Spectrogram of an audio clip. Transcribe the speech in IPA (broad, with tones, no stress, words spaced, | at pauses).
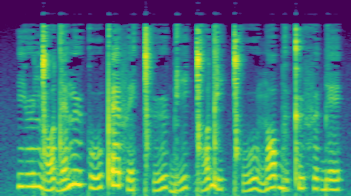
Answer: jʉː˦ŋ͡ǀɔ˩˧˩ dɛ˨˥ n̪ʉː˦kuː˨˥ pʼɛ˦fe˩˧˩ ǀʰʉː˩˧˩ɡ͡biː˩˧˩ɡ͡ǀɔ˨˥ di˨˥ ǀʰuː˩˧˩n̪ɔ˦ bɨ˨˥kʼʉ˦fø˦ɡ͡be˦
